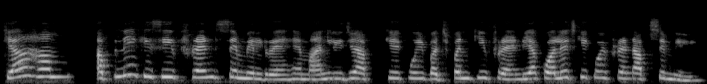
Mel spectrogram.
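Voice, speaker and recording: High-voiced middle-aged woman coaching parents. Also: normal speed, dry recording. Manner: explains with everyday examples and asks listeners questions. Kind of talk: interactive parenting workshop talk. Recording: dull, slightly lo-fi dry recording.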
